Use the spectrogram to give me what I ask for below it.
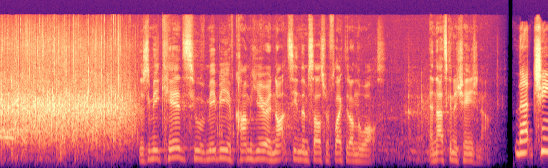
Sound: applause

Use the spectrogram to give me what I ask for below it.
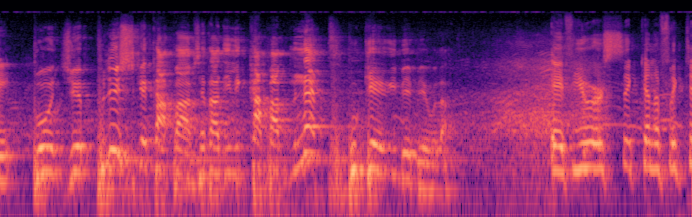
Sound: crowd cheers

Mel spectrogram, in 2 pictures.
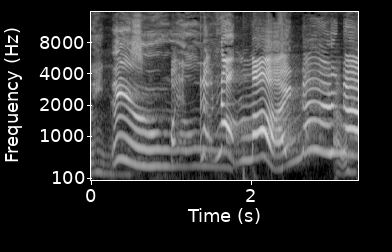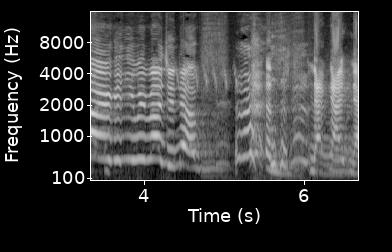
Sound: fart noises

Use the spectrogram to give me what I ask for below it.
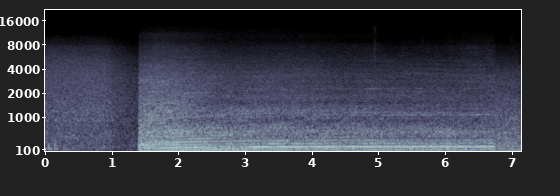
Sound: bus noise fading into the distance

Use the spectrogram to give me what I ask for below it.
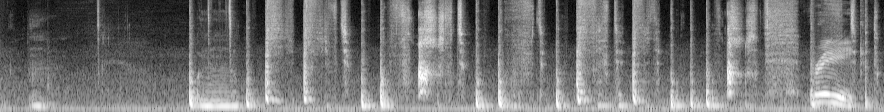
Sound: beatboxing

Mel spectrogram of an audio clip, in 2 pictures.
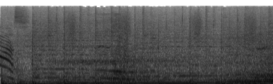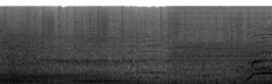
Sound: engines revving; exciting music

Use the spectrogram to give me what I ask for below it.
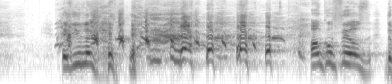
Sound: laughter

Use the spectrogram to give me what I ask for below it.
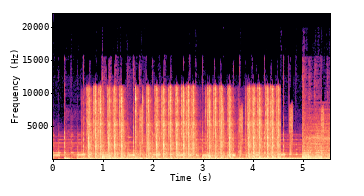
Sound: typewriter keys clacking; upbeat, dark dramatic synthesizer music

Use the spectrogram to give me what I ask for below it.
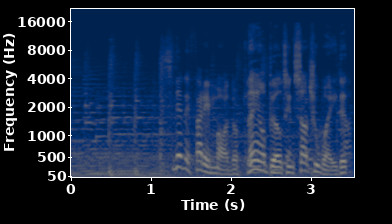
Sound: speaking in foreign language

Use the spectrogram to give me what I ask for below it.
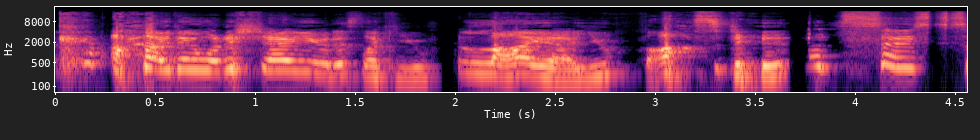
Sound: laughing

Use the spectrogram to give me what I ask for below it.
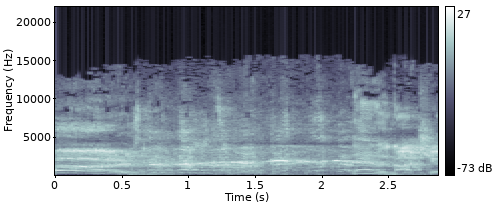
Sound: audience laughing

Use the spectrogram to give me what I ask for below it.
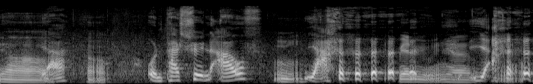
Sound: laughs

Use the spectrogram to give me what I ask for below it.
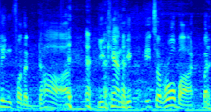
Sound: laughs

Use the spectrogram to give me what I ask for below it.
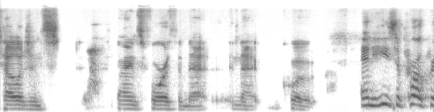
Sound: murmurs

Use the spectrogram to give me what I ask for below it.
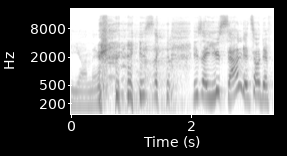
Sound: laughter

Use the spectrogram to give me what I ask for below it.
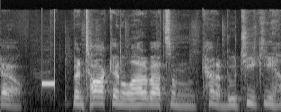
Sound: timer beeping

